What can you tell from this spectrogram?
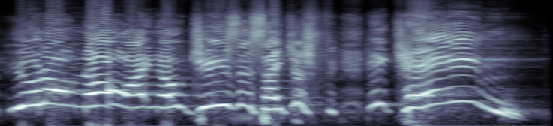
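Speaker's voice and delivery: high, loud, overwrought testimony; excited insistence. Retold or imitated. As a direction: insist on it, crying out the last words.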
